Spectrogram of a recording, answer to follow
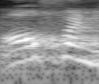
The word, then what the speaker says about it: often: Often. Eppum pathalum. Okay. So, which is silent here? T.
